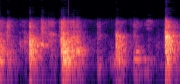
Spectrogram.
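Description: A hammer striking the brick and tile of a tiled stove's firebox as it is broken apart: about five sharp knocks in quick, uneven succession.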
